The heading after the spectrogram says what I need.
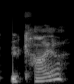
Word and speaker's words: Ukiah: Right, anyway, seeing as you segued in for me beautifully 20 minutes ago, my number 3 is, how do we pronounce this? Ukiah?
